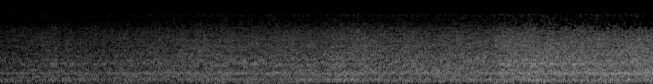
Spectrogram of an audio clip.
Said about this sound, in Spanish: Frente a ella el televisor está encendiendo emitiendo solamente ruido estático.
